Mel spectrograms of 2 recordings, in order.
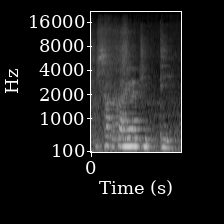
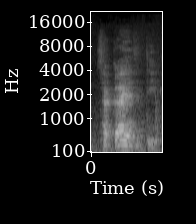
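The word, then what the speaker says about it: sakkāyadiṭṭhi: 사까야디띠. 사까야디띠. 잘 읽으시네. 아니 왜냐하면 제가 그 언젠가 보니까 사까야라고 읽으시는 것 같더라고. 아 예. 그게 이제 뭐 불어적인 어떤 뭐 이런지 몰라도 까야하고 깨야하고는 다른 거죠.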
